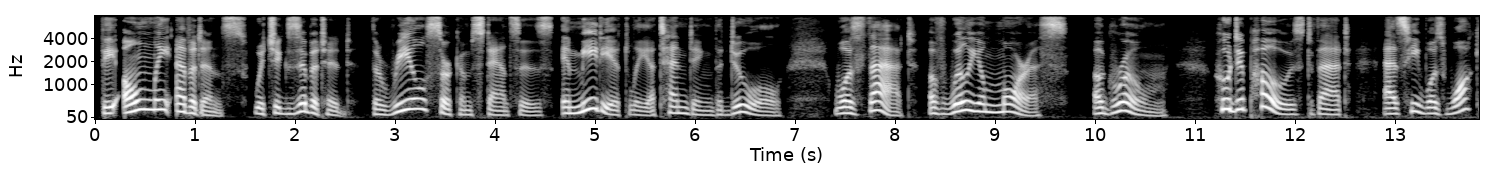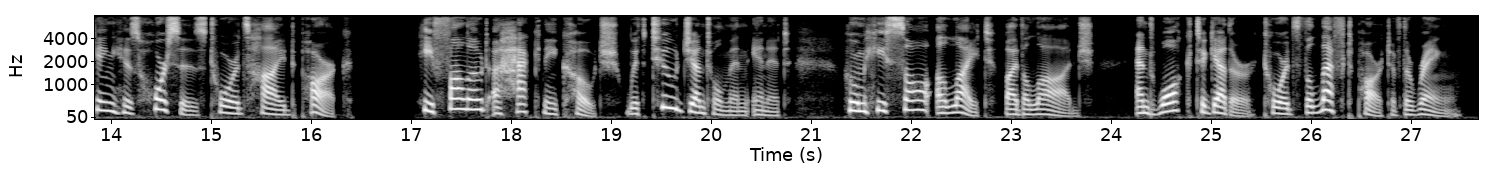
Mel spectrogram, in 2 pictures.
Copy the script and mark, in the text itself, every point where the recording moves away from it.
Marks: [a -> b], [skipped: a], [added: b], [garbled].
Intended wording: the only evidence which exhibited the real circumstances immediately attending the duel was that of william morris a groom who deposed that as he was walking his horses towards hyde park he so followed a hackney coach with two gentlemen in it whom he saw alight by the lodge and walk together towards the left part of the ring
the only evidence which exhibited the real circumstances immediately attending the duel was that of william morris a groom who deposed that as he was walking his horses towards hyde park he [skipped: so] followed a hackney coach with two gentlemen in it whom he saw alight by the lodge and walk together towards the left part of the ring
